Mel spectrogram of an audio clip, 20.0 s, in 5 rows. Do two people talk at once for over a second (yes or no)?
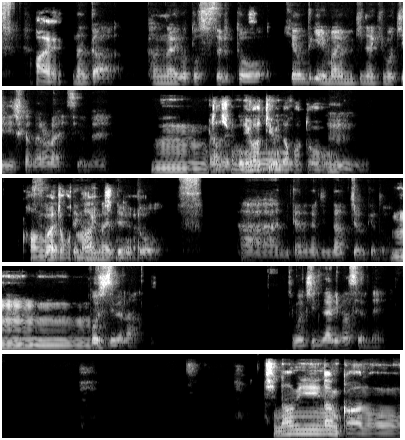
yes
